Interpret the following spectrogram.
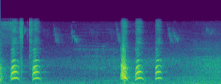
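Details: Elderly Hungarian Kuvasz giving warning barks without biting: two resonant barks, a pause of about two seconds, then three more spaced evenly, over a low background hum.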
